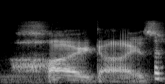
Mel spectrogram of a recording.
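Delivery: very low, rough, creaky dropped voice. Standing in for Will, who is not recording this week, do a Will impression, voice dropped very low. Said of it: "drop my voice two octaves and I can be Will".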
